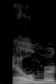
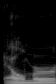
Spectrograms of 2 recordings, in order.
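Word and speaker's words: Eimear: linda martin nyam kavanaugh paul harrington charlie mcgettigan elmer quinn no elmer quinn is the last one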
